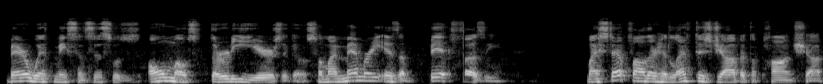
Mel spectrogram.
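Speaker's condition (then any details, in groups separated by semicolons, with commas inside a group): No condition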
